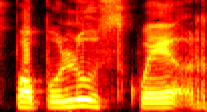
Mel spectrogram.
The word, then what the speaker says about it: populusque: When used, the stress is placed on the syllable preceding the enclitic particle.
